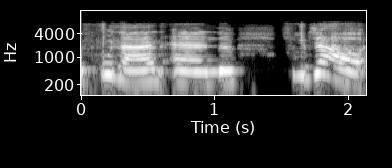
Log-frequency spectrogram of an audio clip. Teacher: Always the H and the F get mixed up.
